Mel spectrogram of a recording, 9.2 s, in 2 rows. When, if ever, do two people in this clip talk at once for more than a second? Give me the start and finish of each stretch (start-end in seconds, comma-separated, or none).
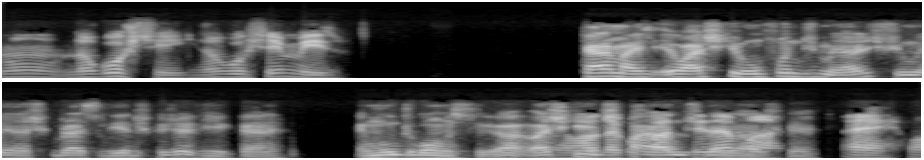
7.3-8.7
